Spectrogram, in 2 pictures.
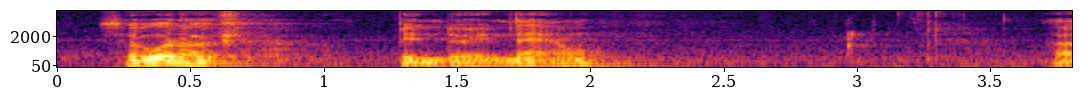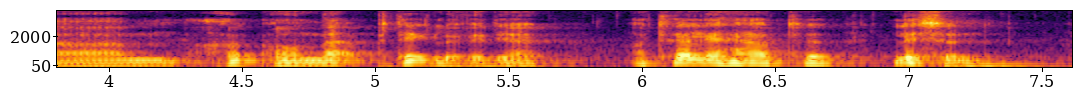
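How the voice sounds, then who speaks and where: A man with a British accent talks at a moderate pace, his voice somewhat breathy. His pitch swings very widely. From Britain. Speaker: YouTuber, tape deck repair. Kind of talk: casual live stream chat. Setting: vertical live stream. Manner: halting, thinking aloud.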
